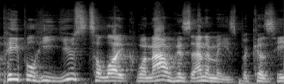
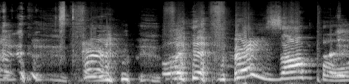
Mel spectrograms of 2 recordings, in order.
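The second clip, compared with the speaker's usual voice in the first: laughing; 6 semitones higher, 4 dB louder, much slower than usual. Real, not acted. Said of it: "I've gotta read that again".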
